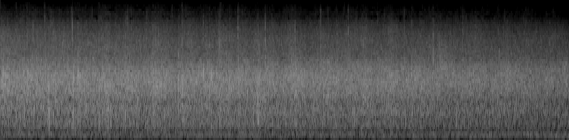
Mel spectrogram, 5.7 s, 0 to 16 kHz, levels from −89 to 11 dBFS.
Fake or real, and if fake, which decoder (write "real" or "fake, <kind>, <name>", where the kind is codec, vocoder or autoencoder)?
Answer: fake, vocoder, Vocos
